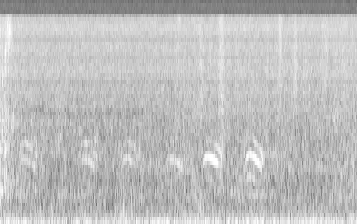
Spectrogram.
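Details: A jealous, affection-seeking tabby community cat gives six short, arched mews, roughly one every half to two-thirds of a second, while another cat is petted; faint over a steady low rumble; tabby cat.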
